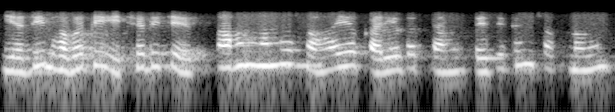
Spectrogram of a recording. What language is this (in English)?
Sanskrit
